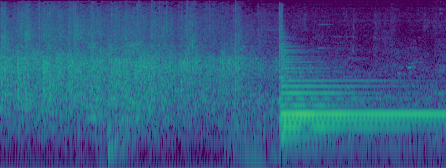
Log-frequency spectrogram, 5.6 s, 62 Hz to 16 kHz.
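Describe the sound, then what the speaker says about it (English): Audience applause at the Golden Shears 2014 shearing event, a dense sustained clapping crowd for about three and a half seconds before music with steady tones takes over. "Give them a round of applause, everyone"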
